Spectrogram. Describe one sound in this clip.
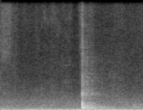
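A piece of chalk knocks against a ledge.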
